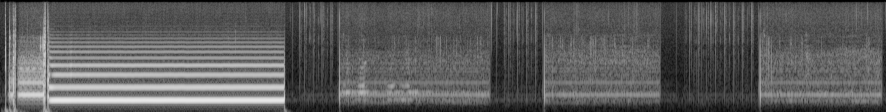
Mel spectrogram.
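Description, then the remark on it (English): Telephone exchange tones: a loud, steady tone holds for a couple of seconds, then a buzzier tone pulses on and off in even bursts of about a second and a half. No one speaks. “You simply dial the party's number, you go into a ringback circuit which plays an announcement, you hang up to ring, and then the first party that answers hears an audible ringtone to let them know it's a party line call.”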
